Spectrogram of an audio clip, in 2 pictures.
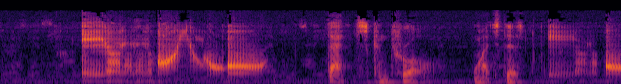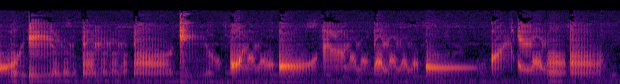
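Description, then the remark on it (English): A Jew's harp twangs in rapid, springy bursts, its pitch bending and wobbling as notes are shaped, with a brief spoken remark in the middle. “And I'm not going to do a Jew's harp thing tonight, except to show you that uh, to get that kind of sound takes a lifetime of dedication.”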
